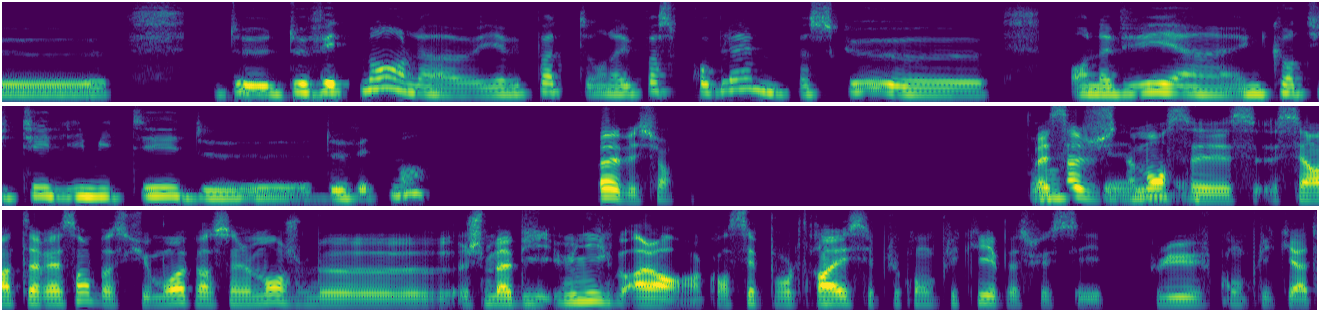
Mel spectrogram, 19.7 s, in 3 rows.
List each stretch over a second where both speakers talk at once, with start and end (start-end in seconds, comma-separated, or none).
none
